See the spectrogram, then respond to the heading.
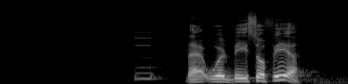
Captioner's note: buzzer beeping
